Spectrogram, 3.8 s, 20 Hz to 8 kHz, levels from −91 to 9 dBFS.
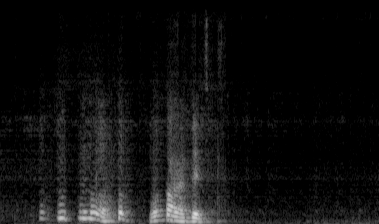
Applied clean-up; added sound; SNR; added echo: neural mask model DeepFilterNet 3.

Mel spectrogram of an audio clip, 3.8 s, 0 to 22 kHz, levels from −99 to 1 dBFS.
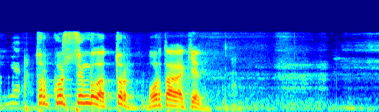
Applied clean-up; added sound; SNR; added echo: none; none; none; none.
